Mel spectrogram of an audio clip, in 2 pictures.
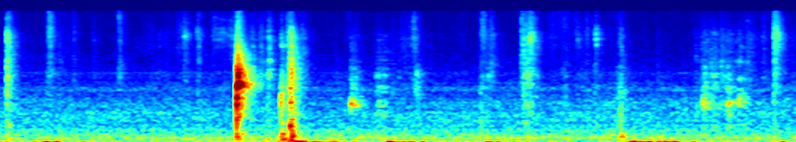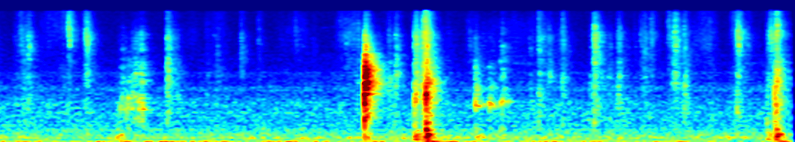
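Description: Panini Prizm trading cards being handled and flipped through: quiet sliding and faint ticking, with pairs of sharp card snaps about two and ten seconds in and another near the end.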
